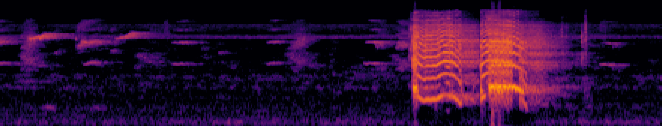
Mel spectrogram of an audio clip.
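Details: After a few soft, high chirping notes from small birds, a male green junglefowl bursts into a loud, raspy crow of two quick, harsh syllables with quavering pitch.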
